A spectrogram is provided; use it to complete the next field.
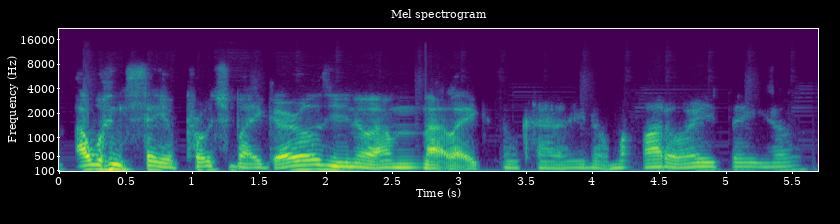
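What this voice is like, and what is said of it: Slight Bulgarian accent. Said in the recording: “coming in from Bulgaria, you got a little accent ... I am from Bulgaria, I do have an accent”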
